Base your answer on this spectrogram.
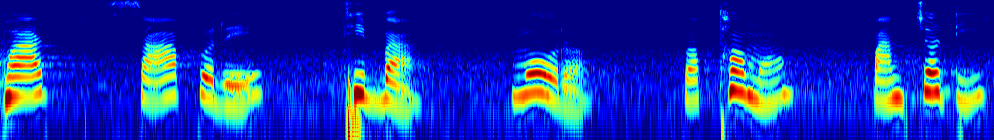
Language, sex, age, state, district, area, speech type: Odia, male, 60+, Odisha, Nayagarh, rural, read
